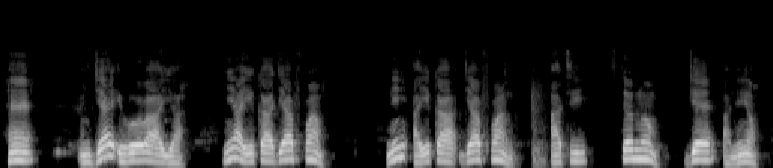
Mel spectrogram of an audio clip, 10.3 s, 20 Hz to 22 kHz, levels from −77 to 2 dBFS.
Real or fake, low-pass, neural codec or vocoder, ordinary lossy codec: real; 7.2 kHz; none; none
